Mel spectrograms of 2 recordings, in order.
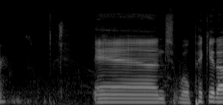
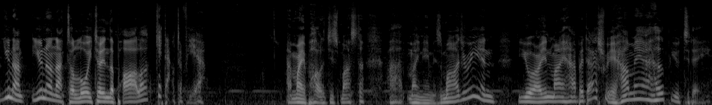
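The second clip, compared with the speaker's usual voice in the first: lilting, higher woman's voice; genteel haberdasher madam; 5 semitones higher, faster than usual. Acted. Marjorie receiving a customer in her haberdashery, genteel and lilting. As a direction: scold the girls, then politely welcome the customer.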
